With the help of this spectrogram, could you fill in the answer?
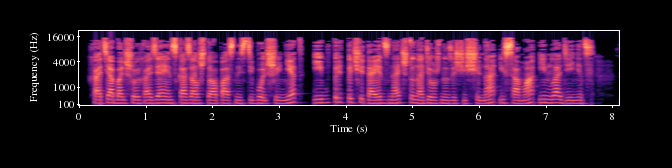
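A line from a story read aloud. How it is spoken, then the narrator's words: Creaky synthesized voice. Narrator (Russian): заявила она своим скрипучим синтезированным голосом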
